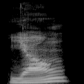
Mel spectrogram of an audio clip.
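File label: "yang2", Mandarin Chinese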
